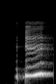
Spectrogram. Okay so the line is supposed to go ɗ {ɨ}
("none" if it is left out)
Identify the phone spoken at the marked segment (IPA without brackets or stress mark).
ɨ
